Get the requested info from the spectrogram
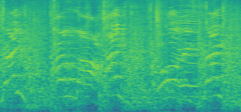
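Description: A group of women's voices chanting and shouting over hand-beaten frame drums, a continuous loud din with no pause.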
